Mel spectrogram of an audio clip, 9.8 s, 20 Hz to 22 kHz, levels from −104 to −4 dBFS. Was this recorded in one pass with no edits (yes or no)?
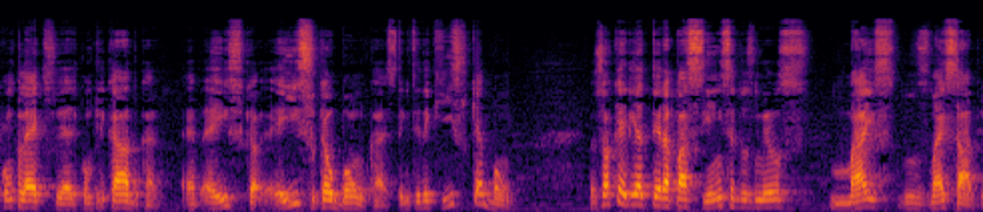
yes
